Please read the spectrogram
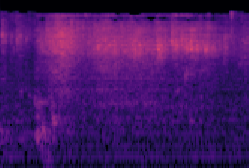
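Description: Aquarium air bubbles streaming up through the tank water and bubbling at the surface, a steady watery hiss.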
